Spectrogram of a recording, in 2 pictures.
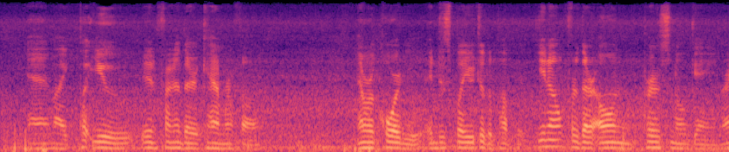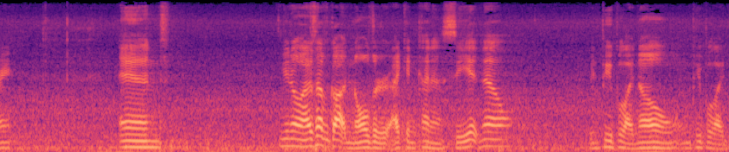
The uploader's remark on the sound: The background noise is laundromat stuff.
